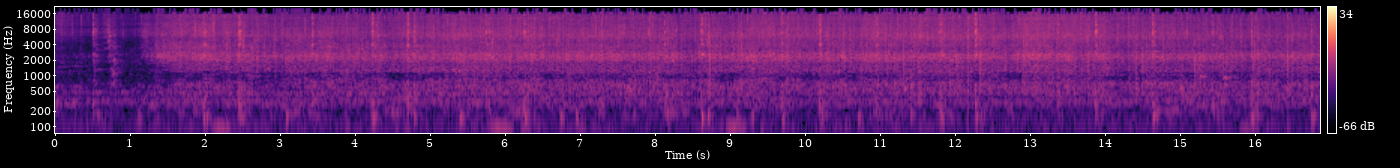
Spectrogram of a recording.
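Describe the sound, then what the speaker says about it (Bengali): Ground garlic paste frying with already-browned onions in a pan for a prawn and mushroom curry, a steady loud sizzle running throughout with occasional scraping stirs, no voices. "আমি এর মধ্যে দিয়ে দিচ্ছি রসুন বেটে রাখা রসুনটা দিয়ে দিচ্ছি"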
